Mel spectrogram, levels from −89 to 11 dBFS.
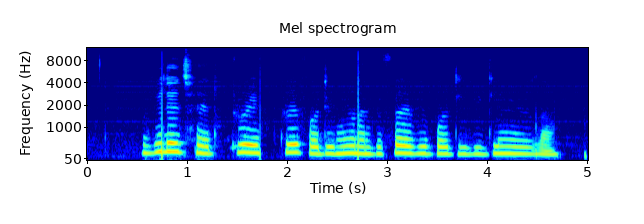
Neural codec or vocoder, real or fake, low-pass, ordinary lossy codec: none; real; 10.8 kHz; Opus, 32 kbps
